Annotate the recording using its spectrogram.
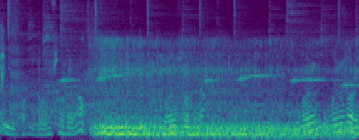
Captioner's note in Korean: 크으으으으응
